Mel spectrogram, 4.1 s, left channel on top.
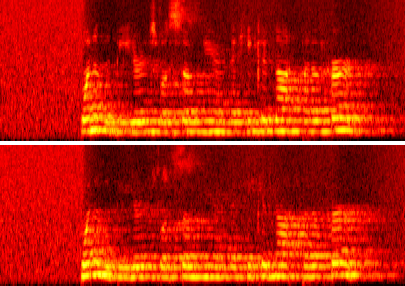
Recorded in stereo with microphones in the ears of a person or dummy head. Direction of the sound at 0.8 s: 90° left.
